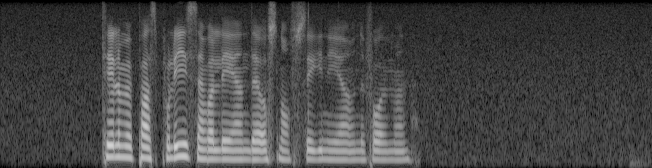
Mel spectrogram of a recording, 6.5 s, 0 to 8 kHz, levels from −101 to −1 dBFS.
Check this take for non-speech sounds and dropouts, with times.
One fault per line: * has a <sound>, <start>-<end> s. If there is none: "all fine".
all fine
